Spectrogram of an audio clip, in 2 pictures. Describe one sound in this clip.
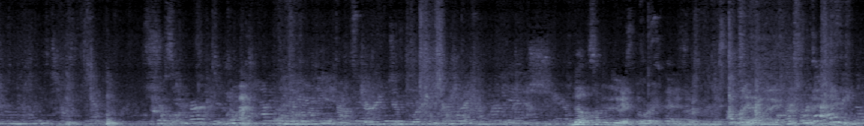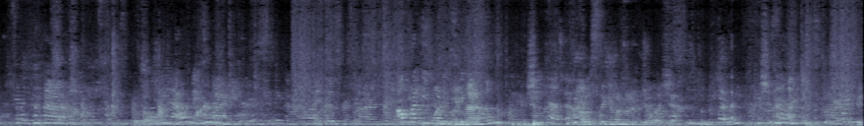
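A woman speaks clearly to a group.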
